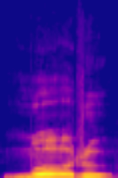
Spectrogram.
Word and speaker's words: myrrh: 그것을 이제 영어로 머르, 머르라고 발음해요.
